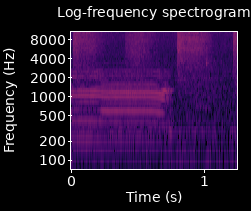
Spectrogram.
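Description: A Minecraft cow gives a single drawn-out moo, low and harmonic, fairly quiet and alone, fading after under a second.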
